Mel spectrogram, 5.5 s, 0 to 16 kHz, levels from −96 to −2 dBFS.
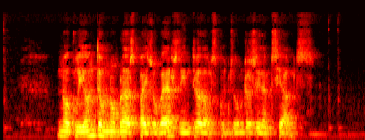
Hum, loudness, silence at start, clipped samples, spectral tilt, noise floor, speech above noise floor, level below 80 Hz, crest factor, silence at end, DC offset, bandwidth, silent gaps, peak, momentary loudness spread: none; -24 LUFS; 0.85 s; under 0.1%; -7 dB/octave; -64 dBFS; 40 dB; -62 dBFS; 18 dB; 0.8 s; under 0.1%; 10.5 kHz; none; -6 dBFS; 14 LU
